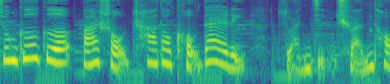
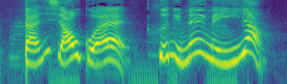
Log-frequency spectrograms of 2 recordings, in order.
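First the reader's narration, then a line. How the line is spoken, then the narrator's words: Yelling. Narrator (Chinese): 塔菲嚷道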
